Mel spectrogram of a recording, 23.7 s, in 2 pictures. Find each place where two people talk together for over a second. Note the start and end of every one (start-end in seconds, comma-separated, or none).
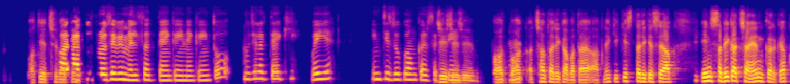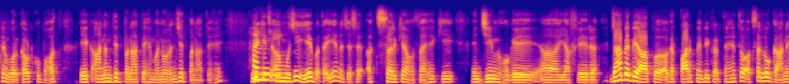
none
